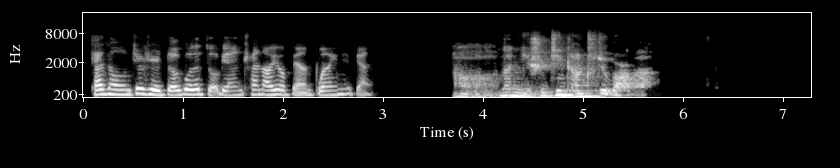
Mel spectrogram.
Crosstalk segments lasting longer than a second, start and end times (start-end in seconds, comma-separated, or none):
none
